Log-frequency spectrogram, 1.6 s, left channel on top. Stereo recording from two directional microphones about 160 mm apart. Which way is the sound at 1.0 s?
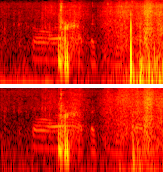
55° left (ahead or behind).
